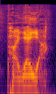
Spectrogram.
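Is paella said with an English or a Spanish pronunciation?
Spanish. The word is said with a Spanish-style pronunciation. The speaker calls it wrong. "one of the chefs pronounced paella as"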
